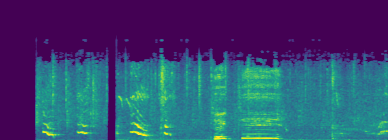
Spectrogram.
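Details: Bichon Frisé puppies from a kennel litter give short sliding whimpers and yips, then a brief low squeal and a steady held whine, with faint background voices.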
